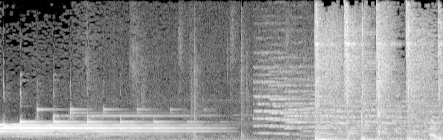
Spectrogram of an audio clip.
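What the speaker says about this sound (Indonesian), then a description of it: "Ada telepon tuh." A phone ringtone plays a repeating melodic chime pattern that fades, then a burst of louder music-like tones cuts in near the end, indoors with no talk.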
